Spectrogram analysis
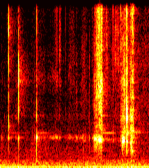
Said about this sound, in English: So let's go ahead and open the bottle and take a taste. So there is a little zip strip, if I can get this.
